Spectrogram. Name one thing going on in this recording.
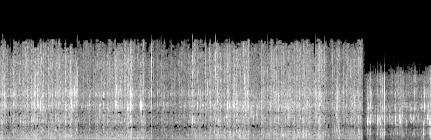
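Steam hisses softly under a pot lid.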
